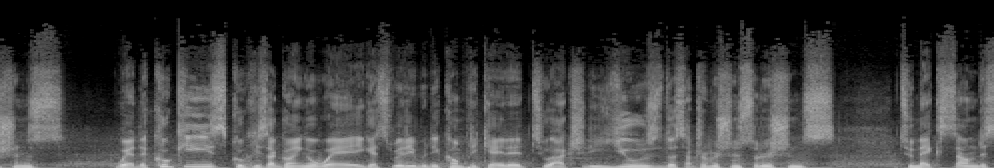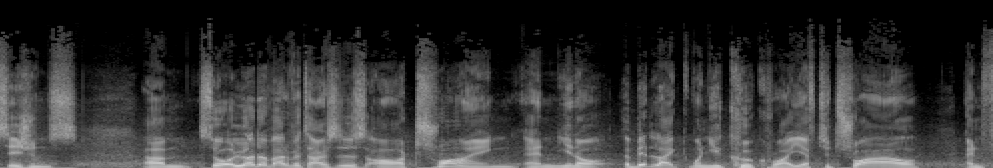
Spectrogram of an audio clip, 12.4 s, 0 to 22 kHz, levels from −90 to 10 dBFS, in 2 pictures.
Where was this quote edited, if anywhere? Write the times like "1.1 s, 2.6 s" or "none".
5.6 s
